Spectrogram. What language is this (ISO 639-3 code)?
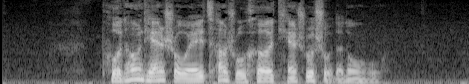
zho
